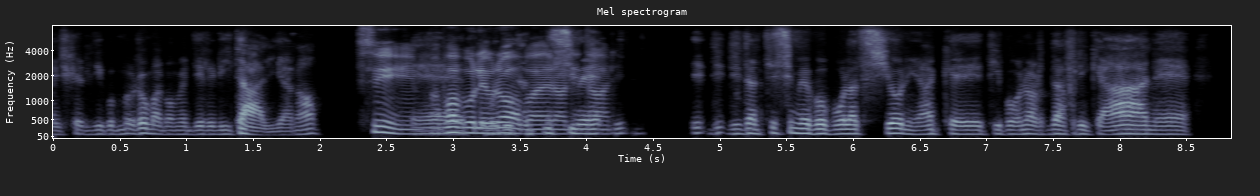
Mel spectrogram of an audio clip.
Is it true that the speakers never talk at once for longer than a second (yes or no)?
no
